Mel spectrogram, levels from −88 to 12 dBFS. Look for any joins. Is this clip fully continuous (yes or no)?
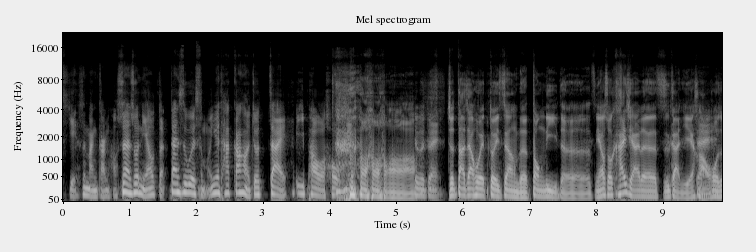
no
